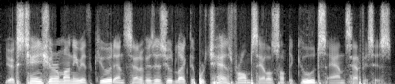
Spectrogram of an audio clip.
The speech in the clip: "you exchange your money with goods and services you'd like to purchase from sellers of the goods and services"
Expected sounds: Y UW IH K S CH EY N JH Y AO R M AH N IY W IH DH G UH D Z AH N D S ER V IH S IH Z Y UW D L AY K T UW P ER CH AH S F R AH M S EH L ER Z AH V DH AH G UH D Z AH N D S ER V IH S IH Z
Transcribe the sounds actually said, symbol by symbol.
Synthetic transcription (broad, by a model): Y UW IH K S CH EY N JH Y AO R M AH N IY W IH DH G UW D AH N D S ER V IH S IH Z Y UW D L AY K T UW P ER CH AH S F R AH M S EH L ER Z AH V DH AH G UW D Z AH N D S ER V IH S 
